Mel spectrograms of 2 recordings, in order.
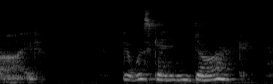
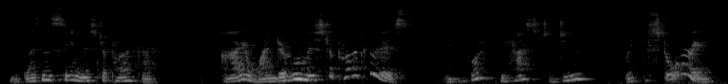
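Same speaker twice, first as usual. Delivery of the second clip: hushed aside; 3 semitones lower, 8 dB quieter, faster than usual. A narrator's reading.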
